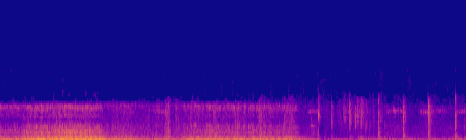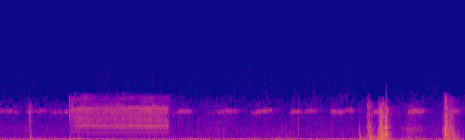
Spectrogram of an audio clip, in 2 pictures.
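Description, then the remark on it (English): A rented car drives off in the evening, its engine rumbling loudly for a few seconds and then cutting away, followed by a quieter stretch with scattered clicks and a brief buzzing tone. “An hour later, he came out and drove off again.”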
